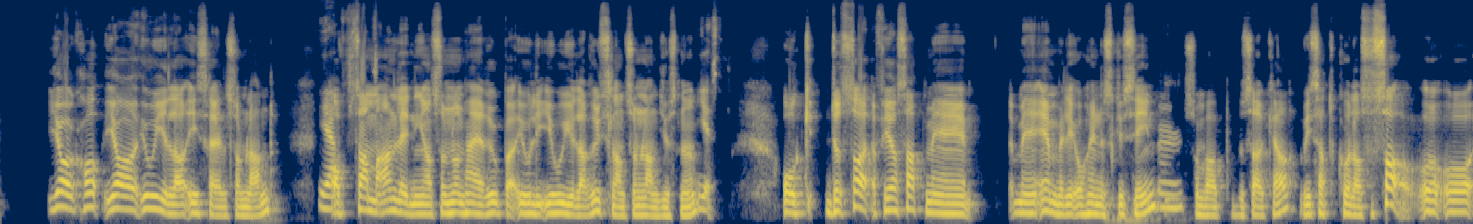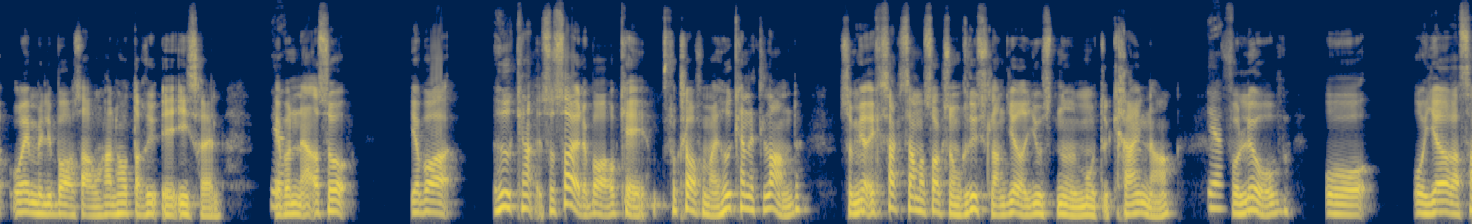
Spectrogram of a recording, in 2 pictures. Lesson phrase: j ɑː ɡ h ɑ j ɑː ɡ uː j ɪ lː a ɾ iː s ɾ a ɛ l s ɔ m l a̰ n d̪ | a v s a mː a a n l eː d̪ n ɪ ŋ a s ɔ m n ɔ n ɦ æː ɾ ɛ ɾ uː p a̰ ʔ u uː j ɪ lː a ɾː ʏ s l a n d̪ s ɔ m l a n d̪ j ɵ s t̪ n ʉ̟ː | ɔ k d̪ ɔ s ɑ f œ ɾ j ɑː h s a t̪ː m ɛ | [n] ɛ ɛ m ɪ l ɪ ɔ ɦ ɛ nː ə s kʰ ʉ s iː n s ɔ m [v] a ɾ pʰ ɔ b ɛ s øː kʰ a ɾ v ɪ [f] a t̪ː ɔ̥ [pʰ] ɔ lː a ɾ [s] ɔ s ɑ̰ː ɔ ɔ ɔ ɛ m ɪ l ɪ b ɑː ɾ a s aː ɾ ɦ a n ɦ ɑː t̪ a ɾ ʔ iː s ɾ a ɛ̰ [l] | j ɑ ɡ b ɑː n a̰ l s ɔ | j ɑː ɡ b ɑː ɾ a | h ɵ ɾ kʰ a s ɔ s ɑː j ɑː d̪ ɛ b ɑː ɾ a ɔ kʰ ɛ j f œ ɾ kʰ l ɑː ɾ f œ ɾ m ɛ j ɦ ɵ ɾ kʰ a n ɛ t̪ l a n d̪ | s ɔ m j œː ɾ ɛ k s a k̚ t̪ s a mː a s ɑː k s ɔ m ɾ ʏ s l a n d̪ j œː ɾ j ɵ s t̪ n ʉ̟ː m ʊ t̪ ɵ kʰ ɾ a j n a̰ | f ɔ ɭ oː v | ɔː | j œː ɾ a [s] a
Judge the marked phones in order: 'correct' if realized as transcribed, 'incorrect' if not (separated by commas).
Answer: incorrect, correct, incorrect, incorrect, correct, correct, correct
